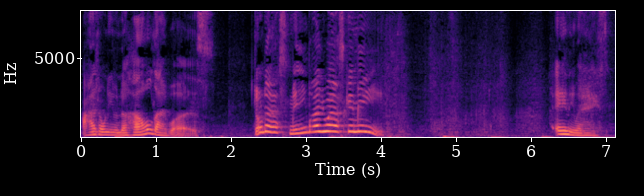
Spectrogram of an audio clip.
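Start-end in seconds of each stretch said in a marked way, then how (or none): 2.3-4.0 much higher and louder, fast, hammed-up indignation; mock defensive squeal. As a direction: fling it back like a diva caught out. Mock defensive outburst at audience.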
